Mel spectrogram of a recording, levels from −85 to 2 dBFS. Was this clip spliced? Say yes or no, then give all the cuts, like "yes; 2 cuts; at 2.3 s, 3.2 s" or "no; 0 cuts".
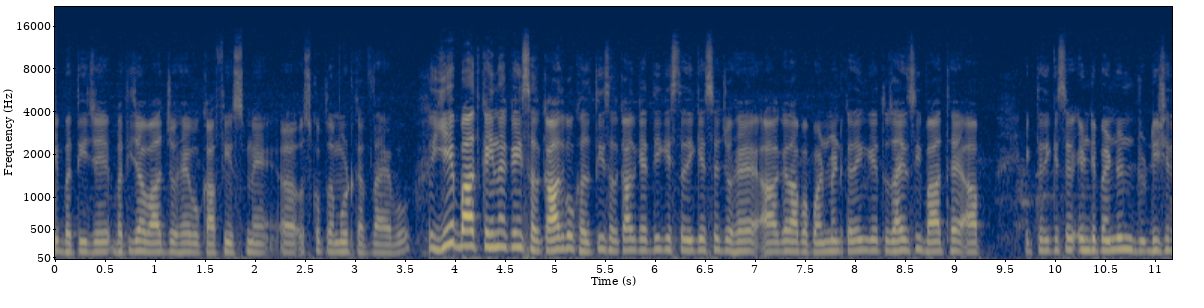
yes; 1 cut; at 3.5 s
